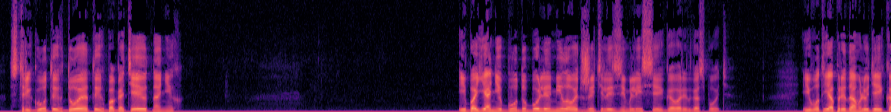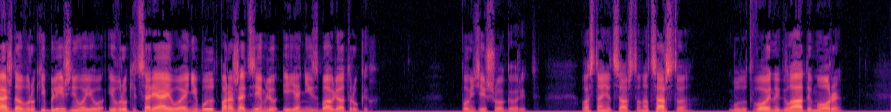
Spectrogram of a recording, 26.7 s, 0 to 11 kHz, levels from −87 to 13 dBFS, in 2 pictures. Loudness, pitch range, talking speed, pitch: -18 LUFS, 115-165 Hz, 125 wpm, 140 Hz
